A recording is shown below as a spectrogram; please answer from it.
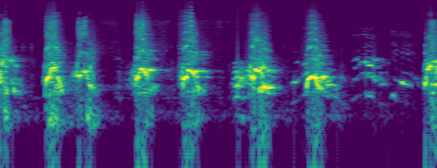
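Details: Pet dog barking at a bathroom doorstopper indoors: a rapid run of sharp, loud barks, about seven in four seconds, some doubled, with a brief person's voice mixed in near the end.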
